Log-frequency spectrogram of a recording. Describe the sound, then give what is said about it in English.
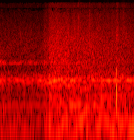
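Steady rain hisses as a broad, constant wash, growing slightly louder after the first second, with a low mechanical hum running underneath. No voices. “He walks past her with his bloodied lip and out into the rain.”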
